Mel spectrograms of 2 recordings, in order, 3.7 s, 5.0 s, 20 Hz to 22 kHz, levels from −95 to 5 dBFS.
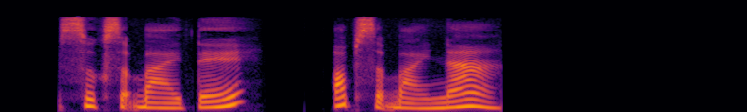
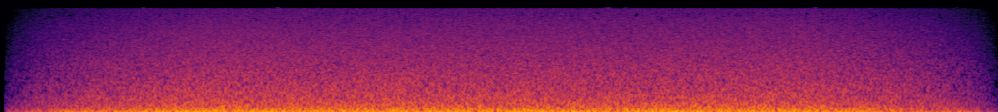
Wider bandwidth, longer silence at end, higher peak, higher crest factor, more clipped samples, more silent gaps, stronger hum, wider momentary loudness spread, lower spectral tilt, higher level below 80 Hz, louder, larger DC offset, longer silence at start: second, 12 kHz vs 16.5 kHz; first, 1.25 s vs 0.1 s; about the same, -6 dBFS vs -8 dBFS; first, 18 dB vs 12 dB; neither; first, 1.36-1.46 s, 1.53-1.59 s vs none; neither; about the same, 7 LU vs 7 LU; second, -4.5 dB/octave vs -6 dB/octave; second, -78 dBFS vs -24 dBFS; about the same, -24 LUFS vs -25 LUFS; neither; first, 0.3 s vs 0.1 s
